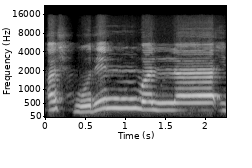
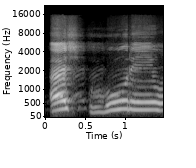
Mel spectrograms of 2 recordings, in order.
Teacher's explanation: यहाँ पे हम अशहुरिन वल्लाई नहीं करेंगे, रा को वाव में मुदगम कर देंगे। अशहुरी वाव की आवाज आई, क्योंकि तशदीद है तो पहले हमने रा के साथ वाव को पढ़ा। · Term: इदगाम माल गुन्ना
